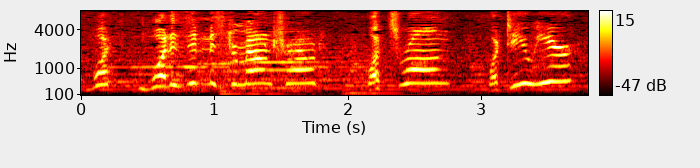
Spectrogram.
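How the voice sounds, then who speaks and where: A woman playing an excitable, wide-eyed young boy on an adventure in a dramatized audiobook, full of exclamations and questions. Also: very high-pitched, normal speed. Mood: alarmed, excited. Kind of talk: dramatized audiobook radio theatre acting. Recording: loud music and crowd of other voices.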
